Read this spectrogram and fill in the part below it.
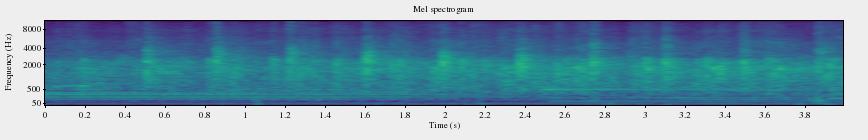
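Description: A church congregation at a gospel thanksgiving service applauding, steady crowd clapping with a sustained musical tone underneath, moderately loud and even.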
